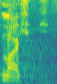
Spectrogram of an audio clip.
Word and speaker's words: Marcius: I use what I suppose is the accepted American pronunciation. I certainly am not able to use the classical pronunciations of these names, but what I'm using is I think as near as I can determine the American pronunciation, or the English pronunciation. I think it's Martius.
